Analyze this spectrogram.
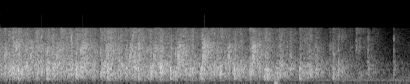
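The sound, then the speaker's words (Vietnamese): A big crowd of Buddhist followers bursts into sustained applause, many hands clapping in a dense, crackling wash that stays loud for several seconds before tapering off at the end. No one speaks. “Nếu quý Phật tử thấy việc này làm là không khó khăn và hữu ích, xin quý vị dành một tràng vỗ tay thật lớn để phát triển.”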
